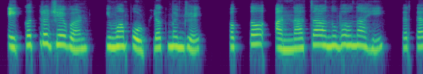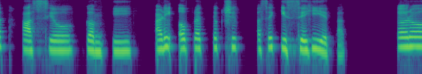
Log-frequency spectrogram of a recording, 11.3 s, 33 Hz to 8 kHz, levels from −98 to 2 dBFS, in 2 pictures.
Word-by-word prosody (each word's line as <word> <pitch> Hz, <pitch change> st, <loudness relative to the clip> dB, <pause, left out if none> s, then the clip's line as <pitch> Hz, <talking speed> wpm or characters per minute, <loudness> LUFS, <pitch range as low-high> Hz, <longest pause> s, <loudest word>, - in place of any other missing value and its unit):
एकत्र 280 Hz, +6 st, +3 dB
जेवण 235 Hz, -7 st, +3 dB, 0.3 s
किंवा 255 Hz, +1 st, +6 dB
पॉटलक 225 Hz, 0 st, +2 dB
म्हणजे 240 Hz, -5 st, +3 dB, 0.4 s
फक्त 245 Hz, +4 st, -2 dB, 0.3 s
अन्नाचा 230 Hz, +6 st, +3 dB
अनुभव 275 Hz, +1 st, +3 dB
नाही. 245 Hz, -6 st, 0 dB, 0.3 s
तर 235 Hz, -, -3 dB
त्यात 250 Hz, 0 st, +1 dB, 0.3 s
हास्य, 190 Hz, 0 st, -1 dB, 0.4 s
गमती 180 Hz, 0 st, -4 dB, 0.3 s
आणि 220 Hz, +4 st, 0 dB
अप्रत्यक्षित 225 Hz, +2 st, -5 dB, 0.3 s
असे 235 Hz, +3 st, -5 dB
किस्सेही 215 Hz, -3 st, -2 dB
येतात. 170 Hz, -, -7 dB, 0.7 s
तर 245 Hz, +1 st, +2 dB
230 Hz, 100 wpm, -21 LUFS, 205-250 Hz, 0.7 s, किंवा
